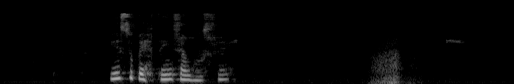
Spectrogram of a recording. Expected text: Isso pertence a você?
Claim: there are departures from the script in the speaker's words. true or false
false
